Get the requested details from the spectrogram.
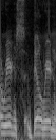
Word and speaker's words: Riordan: Bill Reardon was Jimmy Connors' manager. – Oh, right. It's spelled like Riordan. – Yes. – R-I-O-R-D-A-N, right? – Yes, and yeah.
